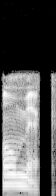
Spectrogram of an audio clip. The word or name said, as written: ohmic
